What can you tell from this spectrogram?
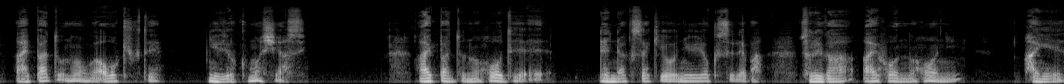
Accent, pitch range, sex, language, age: native, 130-160 Hz, male, Japanese, 60-79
